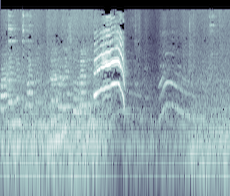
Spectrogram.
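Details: Indian ringneck parakeet, a green talking parrot, giving one loud, harsh, arched screech in the middle, then a fainter rising-falling call, over a murmur of background voices.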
